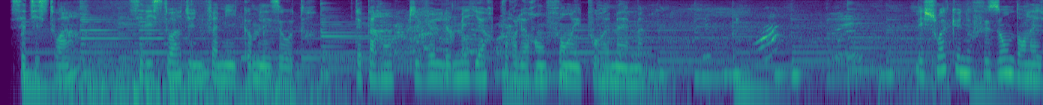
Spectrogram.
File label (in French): film video entreprise; voix off; LatexBio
